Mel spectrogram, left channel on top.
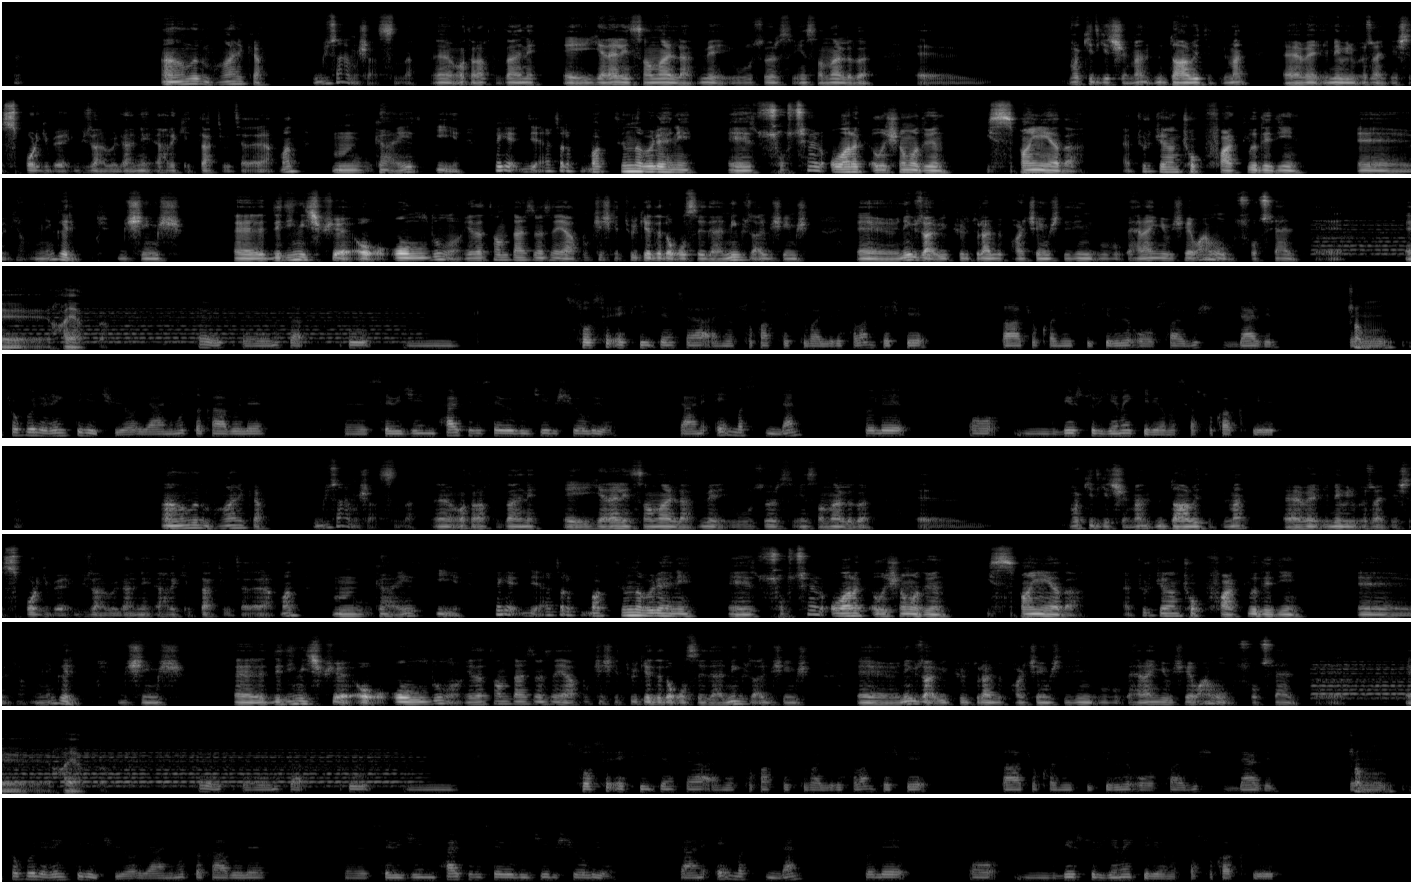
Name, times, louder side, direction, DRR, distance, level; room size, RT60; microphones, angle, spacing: voice 1, 1.6-2.6 3.1-5.3 5.6-8.7 9.2-9.6 10.7-12.4 12.8-17.0 17.4-18.7 19.0-21.0 21.3-23.5 23.9-24.9 25.3-27.1 27.6-30.0 30.5-36.2 36.7-41.1 41.4-41.6 42.2-43.3 55.8-56.2, left 4 dB, 60° left, 0.7 m, -33 dB
Bowed string instrument, 41.3-46.6, right 4 dB, 30° right, 0.7 m, -50 dB
voice 2, 44.2-45.3 45.7-46.0 46.3-46.8 47.9-51.5 52.3-53.0 53.3-55.0 55.7-59.0 59.8-62.5 63.1-64.4 65.0-65.4 66.0-69.1, left 4 dB, 25° left, 0.3 m, -42 dB
5.8 x 2.4 x 2.2 m
head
